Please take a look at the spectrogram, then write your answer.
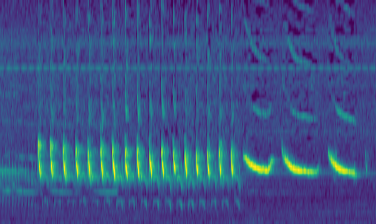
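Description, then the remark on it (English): An American singer canary sings clearly, a rapid trill of about fifteen bright notes followed by three longer, sweeping whistled phrases, with no voices present. “While with the American singer canaries that I've kept in the US, you're allowed a lot more freedom of different song passages.”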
